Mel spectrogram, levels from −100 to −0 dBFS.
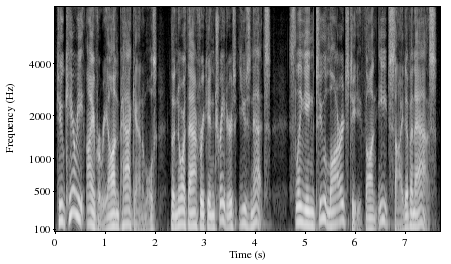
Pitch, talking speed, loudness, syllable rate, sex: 125 Hz, 170 wpm, -19 LUFS, 4.7 syllables/s, male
